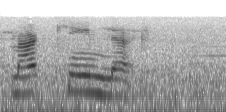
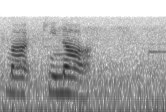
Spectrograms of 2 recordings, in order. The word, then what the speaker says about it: Mackinac: Most people pronounce it Mackinac, but the correct way to pronounce it is Mackinac.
